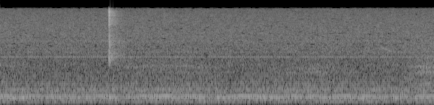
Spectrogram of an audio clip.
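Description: A single short click about a second in, fishing-line clippers snipping off the tag end of a freshly tied blood knot, over a faint steady hum.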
